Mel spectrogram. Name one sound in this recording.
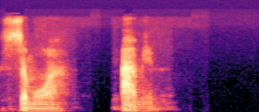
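A man speaks warmly and close to a microphone.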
